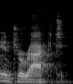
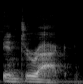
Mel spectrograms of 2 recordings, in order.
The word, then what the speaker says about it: Interac: It's not interact, it's interact, just saying.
